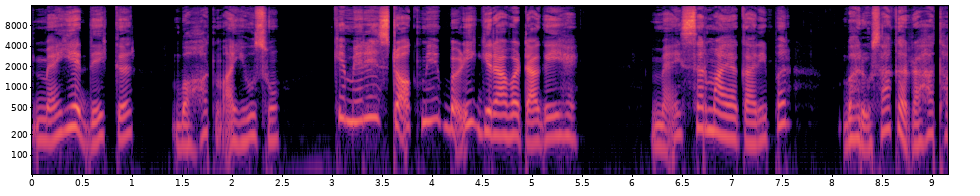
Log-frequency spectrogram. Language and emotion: Urdu, sad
